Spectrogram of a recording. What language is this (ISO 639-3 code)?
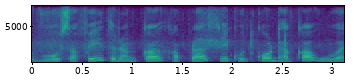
hin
